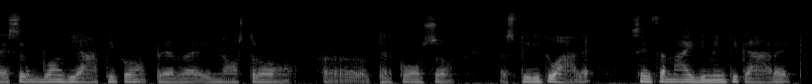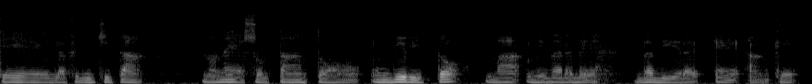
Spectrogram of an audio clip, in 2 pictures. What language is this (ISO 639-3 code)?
ita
